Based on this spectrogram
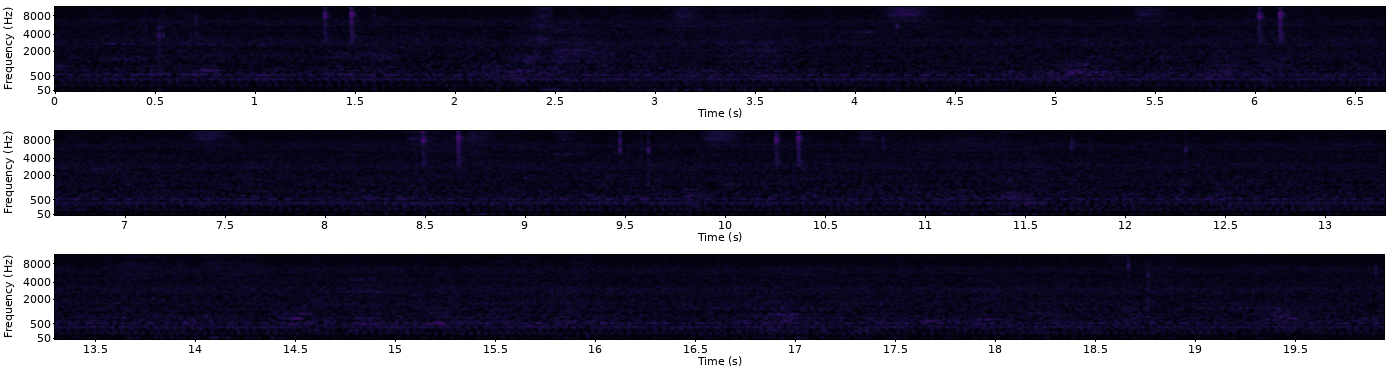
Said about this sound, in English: I don't know how bad the fan sounds in the background. Oh, it's not too bad. And you can also hear my washing machine, I think. That might actually be a bit annoying.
